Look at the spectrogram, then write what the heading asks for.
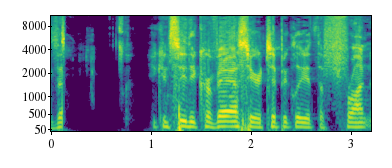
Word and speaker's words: crevasse: a general idea um this word is actually pronounced crevasse it could also be called crevices um but you can see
